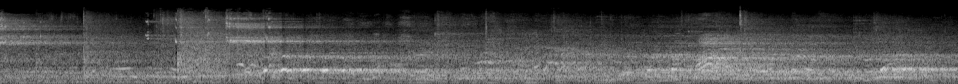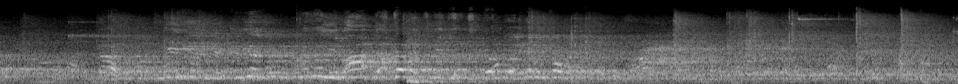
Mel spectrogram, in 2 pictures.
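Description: Sports shoes squeak on a hard court floor.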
